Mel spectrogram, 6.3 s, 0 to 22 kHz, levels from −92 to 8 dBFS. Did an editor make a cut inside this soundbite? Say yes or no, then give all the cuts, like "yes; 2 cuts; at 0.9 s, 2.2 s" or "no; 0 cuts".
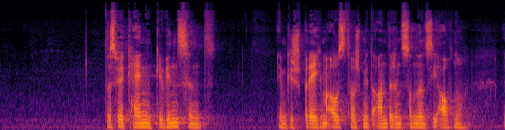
no; 0 cuts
